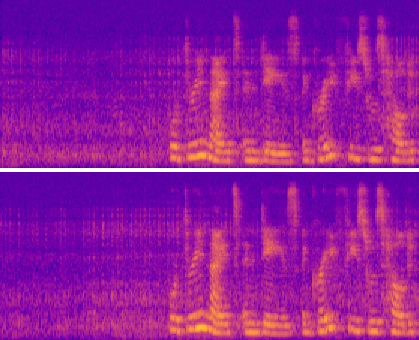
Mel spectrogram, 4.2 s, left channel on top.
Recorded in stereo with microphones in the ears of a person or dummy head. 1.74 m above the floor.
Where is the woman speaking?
30° right (ahead or behind), 0.8 m.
